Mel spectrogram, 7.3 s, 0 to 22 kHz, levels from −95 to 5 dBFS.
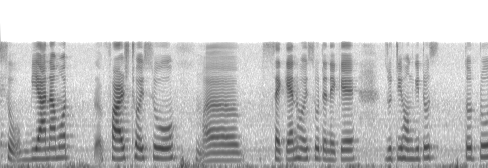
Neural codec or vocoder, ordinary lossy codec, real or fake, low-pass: none; none; real; none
